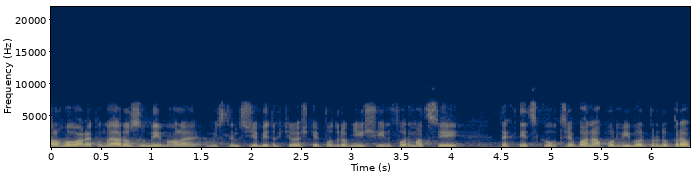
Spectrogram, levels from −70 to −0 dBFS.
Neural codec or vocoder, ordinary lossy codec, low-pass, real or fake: none; Opus, 24 kbps; 7.2 kHz; real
